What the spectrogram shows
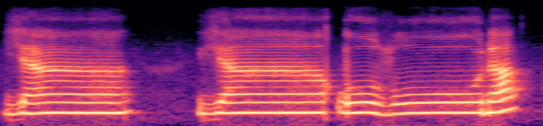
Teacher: نون کے اوپر یہاں پہ ہوگا اخفا، آواز کو چھپائیں گے، ین نہیں بلکہ ینقضون، اس طرح سے پڑھنا ہے۔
